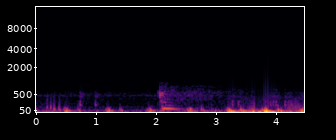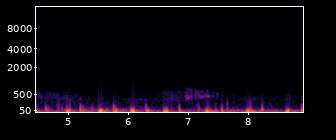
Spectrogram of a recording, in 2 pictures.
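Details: Fast, heavy, low thumps of a male heartbeat with rough, heavy breathing over them: rapid pounding heartbeat with heavy breathing.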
